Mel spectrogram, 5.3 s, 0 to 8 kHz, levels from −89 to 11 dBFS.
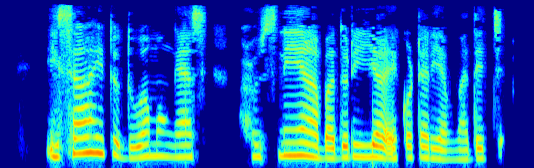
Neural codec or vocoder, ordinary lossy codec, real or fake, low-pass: none; MP3, 32 kbps; real; 7.2 kHz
